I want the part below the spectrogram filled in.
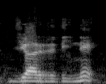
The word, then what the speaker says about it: Jardine: El, fulano Baños le preguntó, y bueno, ¿cómo se dice? Jardiné, Jardiné. Y yo, dije, todos dijimos todas las versiones, menos como él mismo se llama. Entonces se supone que es Jardiné.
